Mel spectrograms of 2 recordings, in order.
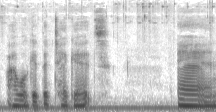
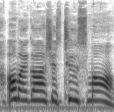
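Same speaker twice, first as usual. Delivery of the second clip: high, loud mock panic over a small piece; hammed-up alarm at her own crochet; panicked "too small"; 9 semitones higher, 10 dB louder than usual. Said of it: "I have a bad habit of saying".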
